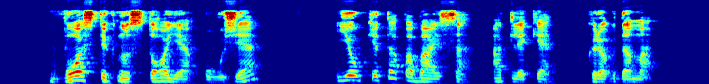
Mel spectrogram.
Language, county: Lithuanian, Panevėžys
